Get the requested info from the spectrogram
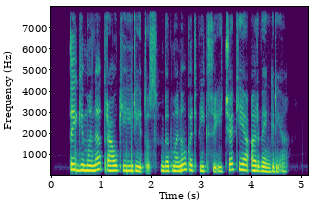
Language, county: Lithuanian, Kaunas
